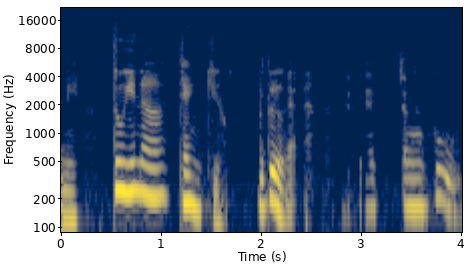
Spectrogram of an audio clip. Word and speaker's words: Zheng Gu: Cengku. Oh bukan ceng tapi ceng. G itu dibacanya ku, K. Jadi bukan ceng tapi cengku ya.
